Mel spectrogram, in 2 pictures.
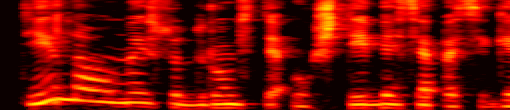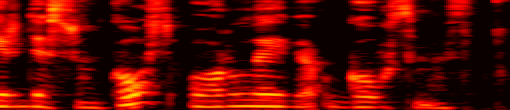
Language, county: Lithuanian, Klaipėda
